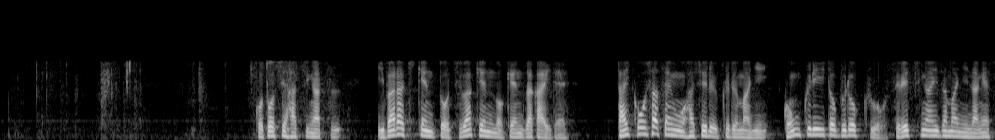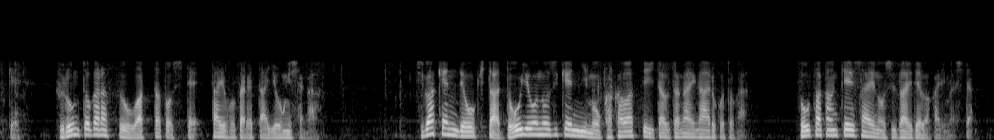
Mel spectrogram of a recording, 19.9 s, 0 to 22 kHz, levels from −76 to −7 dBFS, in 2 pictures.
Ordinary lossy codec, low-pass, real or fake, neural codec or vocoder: none; 3.6 kHz; real; none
